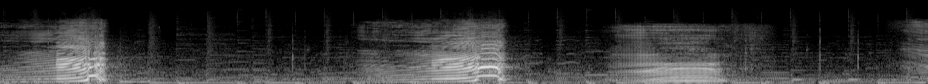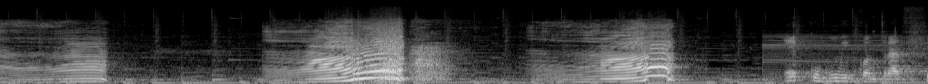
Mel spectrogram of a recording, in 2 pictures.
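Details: Cattle at a cattle fair and auction, oxen, cows and calves: about six loud, rich moos, some rising then falling, one every two to three seconds, with steady background music throughout.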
